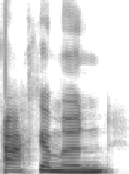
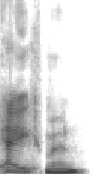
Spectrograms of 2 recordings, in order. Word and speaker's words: Aikman: I keep saying, like, my gut instinct is to say Ackerman, but I think that's just. I studied German for a while. I think it's like weird Germanization of the pronunciation. They say Aikman.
